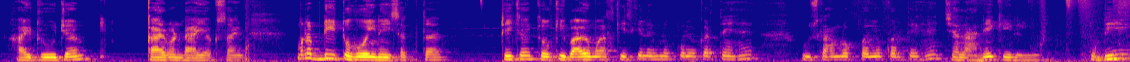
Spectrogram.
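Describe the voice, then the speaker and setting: A man, teaching an exam-prep lesson and explaining each question step by step, often checking in with his listeners. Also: a little high. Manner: explains step by step, repeats "theek hai" often; reads English questions slowly, then explains in Hindi.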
